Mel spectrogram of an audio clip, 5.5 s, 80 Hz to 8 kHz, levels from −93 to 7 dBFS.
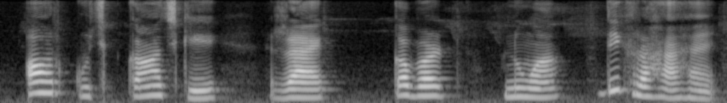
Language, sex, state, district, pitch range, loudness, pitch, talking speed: Hindi, female, Jharkhand, Ranchi, 190-240 Hz, -20 LUFS, 220 Hz, 110 wpm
